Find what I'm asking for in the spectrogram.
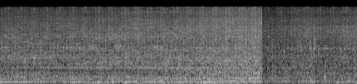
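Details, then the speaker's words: Toyota Avanza petrol engine at idle, with the fan belt shown turning, given as the reference for a normal engine sound: even, steady idle with a smooth, unchanging hum and no knocks or squeal. "Ini suara mesin mobil dalam kondisi normal ya teman-teman ya"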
